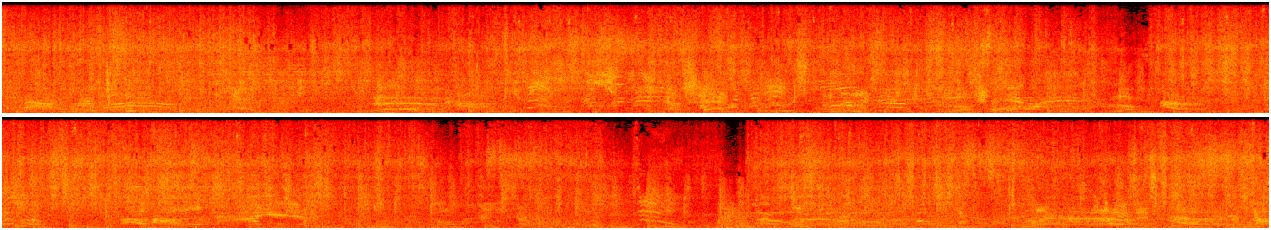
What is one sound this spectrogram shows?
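Gunfire blasts in rapid bursts.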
